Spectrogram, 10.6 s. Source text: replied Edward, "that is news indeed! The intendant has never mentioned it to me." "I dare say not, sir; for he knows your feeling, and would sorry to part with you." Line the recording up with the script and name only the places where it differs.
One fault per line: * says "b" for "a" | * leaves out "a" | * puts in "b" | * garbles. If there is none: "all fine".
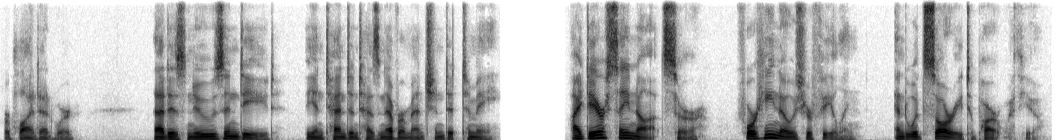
all fine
